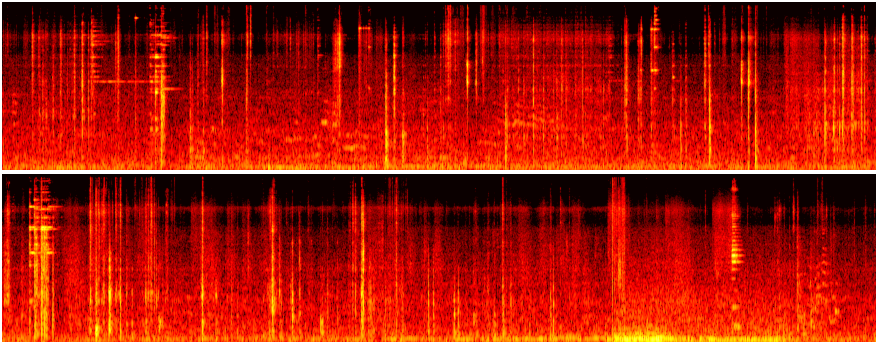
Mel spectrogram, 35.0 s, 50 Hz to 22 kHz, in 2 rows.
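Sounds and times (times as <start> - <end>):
metal parts and tools clinking: 0.5 - 5.0, 6.2 - 8.0, 11.6 - 14.2, 16.8 - 19.8
steady low hum: 29.1 - 34.8.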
